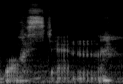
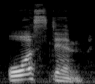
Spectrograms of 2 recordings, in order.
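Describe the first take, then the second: First: It is said in her ordinary Minnesota accent. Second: It is said in a put-on Boston accent.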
